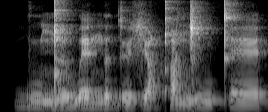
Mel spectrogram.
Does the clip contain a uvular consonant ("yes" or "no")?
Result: yes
